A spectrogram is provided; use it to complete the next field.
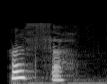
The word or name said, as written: Hertha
